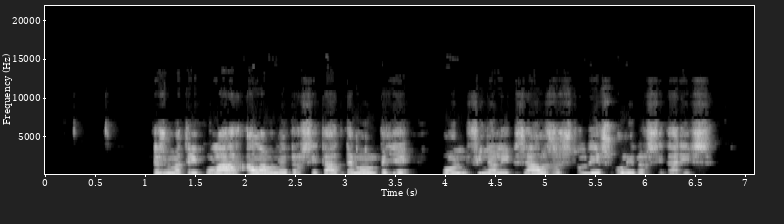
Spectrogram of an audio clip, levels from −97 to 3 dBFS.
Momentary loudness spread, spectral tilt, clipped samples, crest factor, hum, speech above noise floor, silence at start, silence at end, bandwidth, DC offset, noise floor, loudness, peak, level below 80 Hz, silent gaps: 9 LU; 0 dB/octave; under 0.1%; 20 dB; none; 28 dB; 0.6 s; 0.45 s; 11 kHz; under 0.1%; -48 dBFS; -21 LUFS; -2 dBFS; -82 dBFS; 0.82-1.05 s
